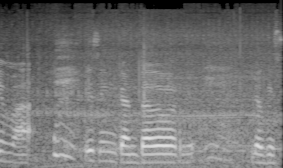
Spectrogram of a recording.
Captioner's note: car Moving; laughing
